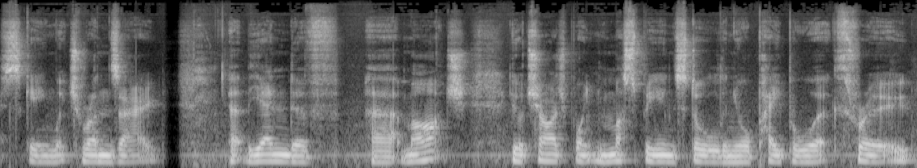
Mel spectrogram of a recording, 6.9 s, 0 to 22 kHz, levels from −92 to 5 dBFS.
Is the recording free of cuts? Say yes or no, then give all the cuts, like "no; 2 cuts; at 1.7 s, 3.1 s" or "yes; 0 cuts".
yes; 0 cuts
